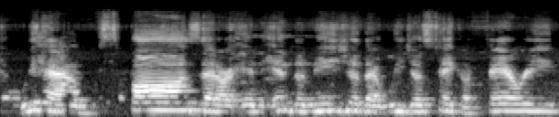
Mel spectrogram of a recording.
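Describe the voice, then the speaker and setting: A woman's bright, sharp tone in a monotone, flat delivery. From Chicago, US. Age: 60s. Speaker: expat guest. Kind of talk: interview conversation.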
